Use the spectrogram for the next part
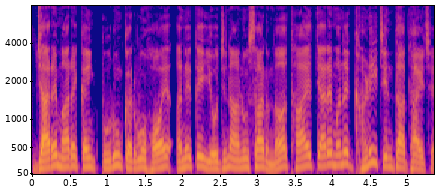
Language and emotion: Gujarati, fearful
